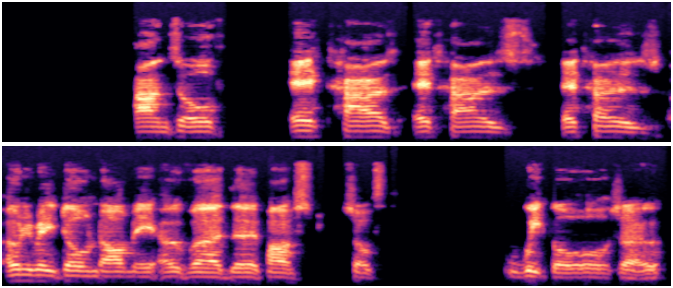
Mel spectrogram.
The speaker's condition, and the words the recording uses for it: Stuttering. But it's still there to a point, and there's still quite a few cases where I do stutter.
